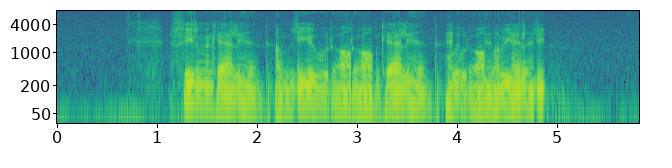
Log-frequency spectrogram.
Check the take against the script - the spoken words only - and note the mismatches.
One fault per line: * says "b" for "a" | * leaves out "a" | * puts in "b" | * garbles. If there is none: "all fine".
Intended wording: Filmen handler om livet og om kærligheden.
* says "kærligheden" for "handler"
* puts in "og"
* garbles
